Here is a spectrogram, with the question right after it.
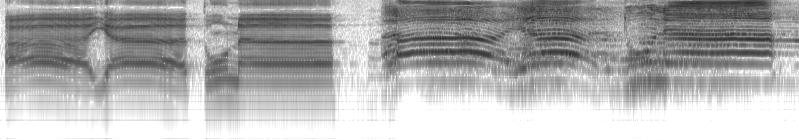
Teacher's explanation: ایک الف یعنی دو حرکات کی مقدار کھینچ کر پڑھیں گے · Term: کھڑا زبر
